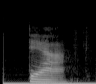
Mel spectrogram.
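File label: "tia~7", Teochew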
